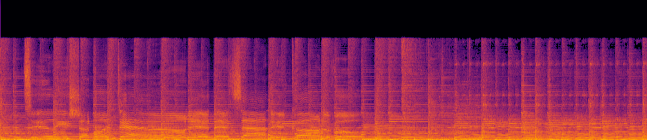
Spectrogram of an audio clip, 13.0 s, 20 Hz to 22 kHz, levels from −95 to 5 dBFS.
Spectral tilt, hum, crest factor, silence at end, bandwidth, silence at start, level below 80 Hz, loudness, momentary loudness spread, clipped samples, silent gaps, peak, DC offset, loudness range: -5 dB/octave; none; 14 dB; 0 s; 16.5 kHz; 0 s; -22 dBFS; -16 LUFS; 2 LU; under 0.1%; none; -2 dBFS; under 0.1%; 1 LU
